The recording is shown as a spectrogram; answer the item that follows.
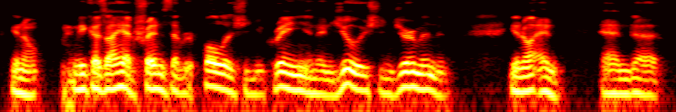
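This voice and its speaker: On a very clean recording with a silent background, a man with a Canadian accent speaks with a fairly low pitch, a somewhat breathy sound and a dark, mellow tone. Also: ordinary pitch variation, moderate pace. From Winnipeg, Canada. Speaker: interviewee, retired apparel businessman. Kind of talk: interview. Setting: studio. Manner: hesitant, many fillers.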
